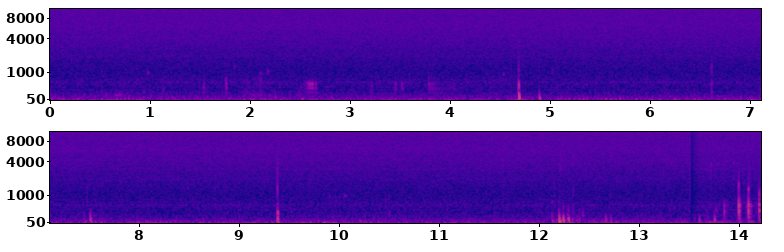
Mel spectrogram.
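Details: Loud stomach growling after drinking coffee: low gurgles and scattered pops from the belly over a faint rumbling background; borborygmi, a normal digestive sound.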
